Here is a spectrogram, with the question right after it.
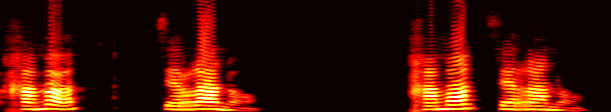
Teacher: So the J sound comes from your throat.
